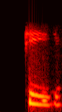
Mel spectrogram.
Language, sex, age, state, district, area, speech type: Urdu, female, 18-30, Uttar Pradesh, Gautam Buddha Nagar, urban, conversation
